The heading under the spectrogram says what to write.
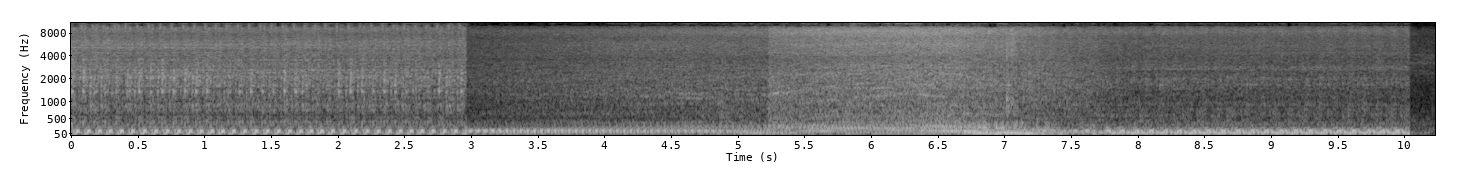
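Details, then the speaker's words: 2011 Kawasaki Brute Force 750 before repair: lumpy idle thumping about four beats a second, a short rev that picks up cleanly, then back to a shaky idle; dies at idle but fine under throttle; owner suspects the idle air control valve. "so let's see if we can fix that really rough idle. And it seems to constantly die too if you're just idling, but when you're giving it any throttles, it's just fine."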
